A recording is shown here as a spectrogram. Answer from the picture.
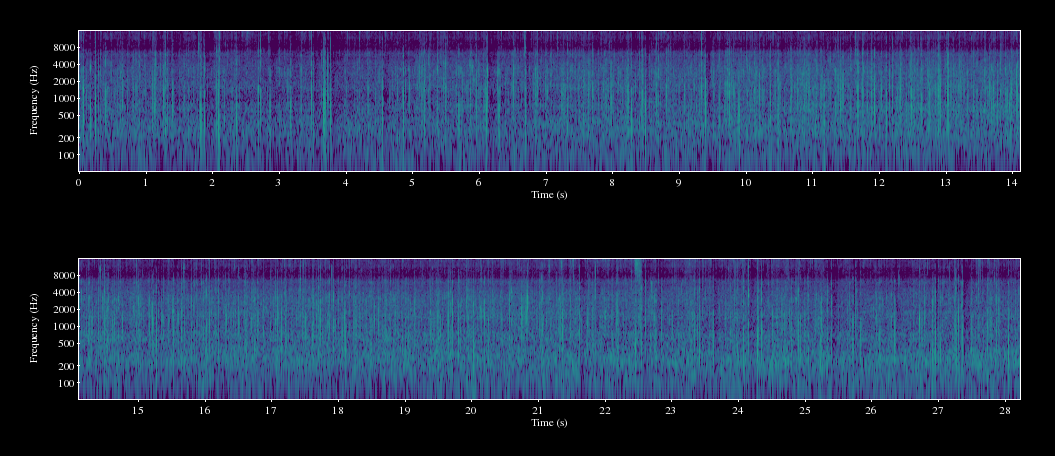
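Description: Rain falling on an umbrella held overhead: a steady hiss dotted with many separate, sharp drop clicks.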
